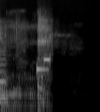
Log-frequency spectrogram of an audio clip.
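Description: A person's voice over a video-call line in two short snatches, the second a brief held syllable just before the one-second mark, followed by silence.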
